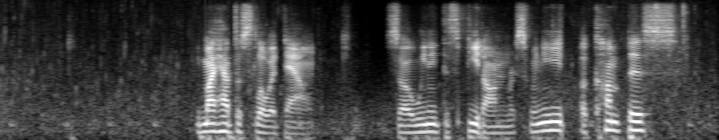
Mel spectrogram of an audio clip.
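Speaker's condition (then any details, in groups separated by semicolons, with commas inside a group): No condition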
